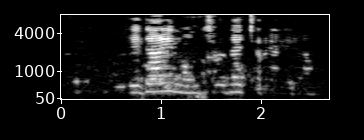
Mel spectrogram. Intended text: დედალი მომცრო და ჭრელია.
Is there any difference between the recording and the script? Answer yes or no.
no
